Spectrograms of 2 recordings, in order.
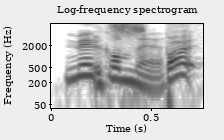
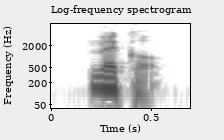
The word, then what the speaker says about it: Michaelmas: Saying it right, Michaelmas. – Michaelmas. – It's spelled Michaelmas. – Yes, and we know that in the English language, everything is pronounced how it looks.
